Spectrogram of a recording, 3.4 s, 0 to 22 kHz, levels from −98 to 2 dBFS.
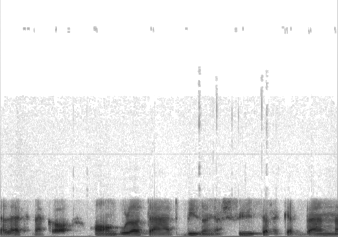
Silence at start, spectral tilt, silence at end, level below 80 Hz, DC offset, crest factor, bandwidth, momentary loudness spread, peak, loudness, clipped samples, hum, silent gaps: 0 s; -6.5 dB/octave; 0 s; -44 dBFS; under 0.1%; 18 dB; 3.8 kHz; 7 LU; 0 dBFS; -18 LUFS; under 0.1%; none; none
